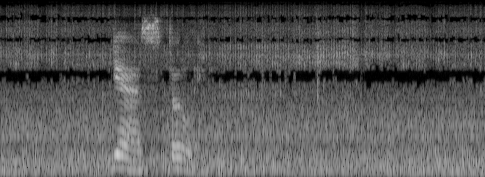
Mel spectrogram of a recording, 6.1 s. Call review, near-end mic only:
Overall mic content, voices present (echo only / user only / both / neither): user only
